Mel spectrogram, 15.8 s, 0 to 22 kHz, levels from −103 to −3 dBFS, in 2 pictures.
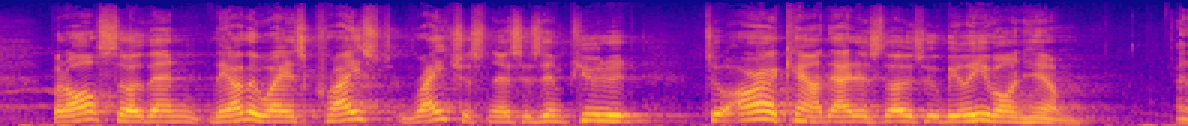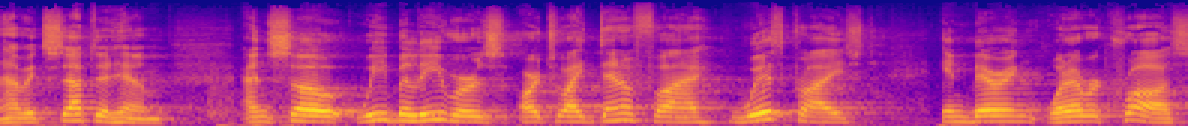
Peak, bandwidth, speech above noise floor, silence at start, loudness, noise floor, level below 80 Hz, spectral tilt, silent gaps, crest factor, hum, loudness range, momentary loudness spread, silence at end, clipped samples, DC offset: -6 dBFS; 17 kHz; 28 dB; 0.15 s; -21 LUFS; -49 dBFS; -62 dBFS; -4.5 dB/octave; none; 16 dB; none; 3 LU; 11 LU; 0 s; under 0.1%; under 0.1%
